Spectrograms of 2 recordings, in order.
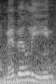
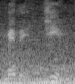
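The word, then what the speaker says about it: Medellín: Ju in which we when we have two L's together, we pronounce it as G. It happens with pojo. It's not pojo. It happens also with medin. So it's not medalene.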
